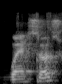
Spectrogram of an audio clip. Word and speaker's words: huesos: Huesos with a silent H, and skin?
